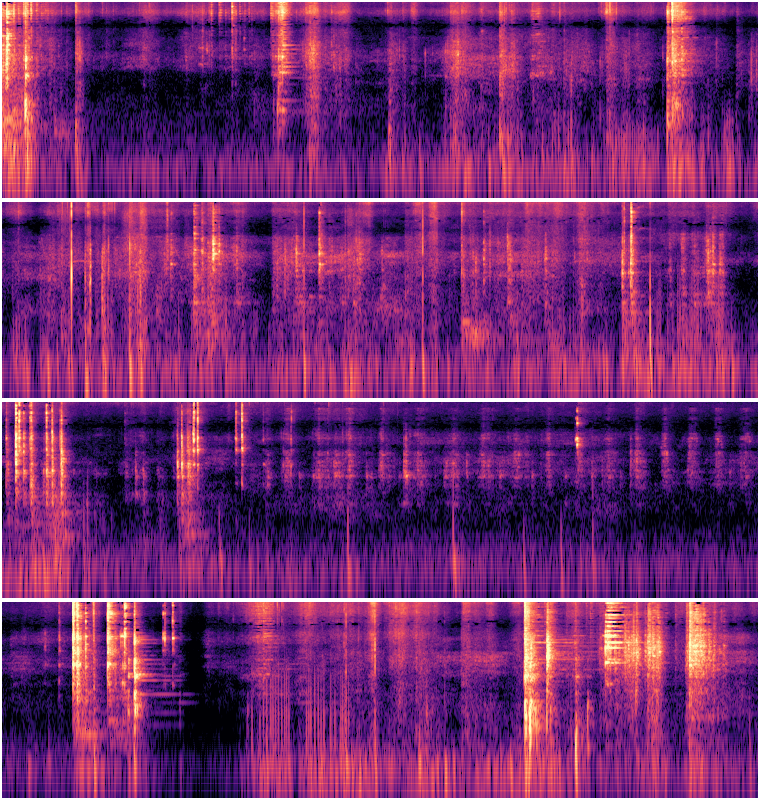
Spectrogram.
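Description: Steel wrench and cultivator hardware clinking and knocking off and on as disc hillers are unbolted from a tractor cultivator's shanks, with louder clanks near the end.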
